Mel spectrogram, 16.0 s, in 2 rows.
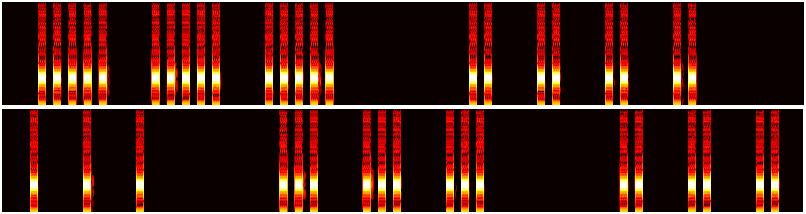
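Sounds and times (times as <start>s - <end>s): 
morse code beeps: 0.4s - 3.4s, 4.7s - 7.0s, 10.8s - 12.9s, 14.2s - 15.8s.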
